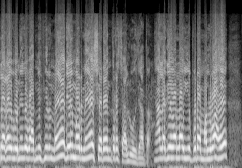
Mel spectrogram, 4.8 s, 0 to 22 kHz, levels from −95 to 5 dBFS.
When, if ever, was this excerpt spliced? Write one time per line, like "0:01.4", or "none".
0:03.1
